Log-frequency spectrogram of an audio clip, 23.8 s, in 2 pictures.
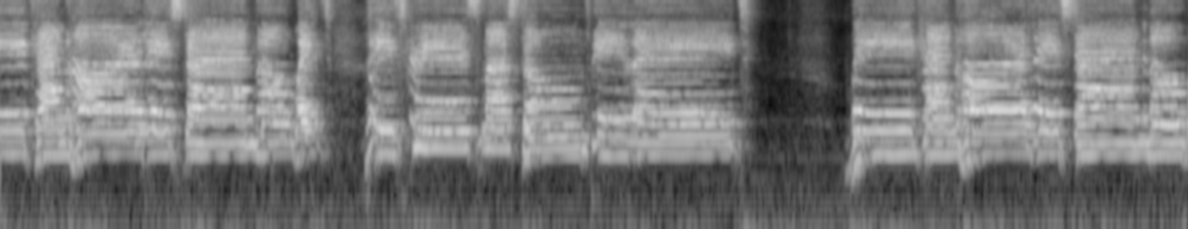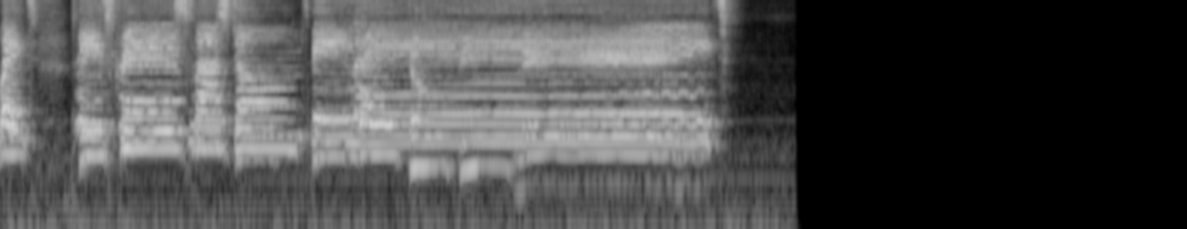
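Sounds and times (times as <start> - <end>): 
carolers singing a Christmas song: 0.0 - 7.6, 8.5 - 19.3.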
